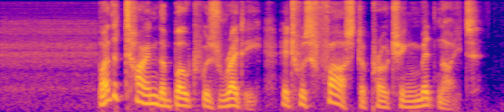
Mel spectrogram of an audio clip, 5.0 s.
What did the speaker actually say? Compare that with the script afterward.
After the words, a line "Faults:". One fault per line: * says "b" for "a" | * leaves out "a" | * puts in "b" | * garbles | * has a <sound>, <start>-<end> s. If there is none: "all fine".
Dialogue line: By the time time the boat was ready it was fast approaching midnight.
By the time the boat was ready it was fast approaching midnight.
Faults:
* leaves out "time"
